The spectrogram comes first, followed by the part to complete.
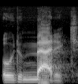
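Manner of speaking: automatic with next-to-last syllable ma stressed. French explanation of english word stress, stress on 'ma' in 'automatic'. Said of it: "l'accent tonique va systématiquement tomber sur l'avant-dernière syllabe".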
